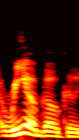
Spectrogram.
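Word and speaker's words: Ryōgoku: the stadium you're talking about okay yeah Rio Rio Goku not Ry okay yeah Rio Rio Goku uh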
